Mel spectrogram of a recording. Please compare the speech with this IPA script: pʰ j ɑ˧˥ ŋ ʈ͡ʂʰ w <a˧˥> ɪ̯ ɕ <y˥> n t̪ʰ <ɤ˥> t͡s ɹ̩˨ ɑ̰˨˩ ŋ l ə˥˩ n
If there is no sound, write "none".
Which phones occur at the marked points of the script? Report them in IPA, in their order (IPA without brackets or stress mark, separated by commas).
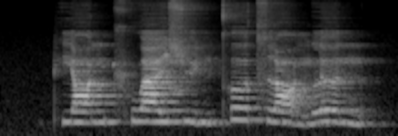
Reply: a˧˥, y̰˨˩, ɤ˥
